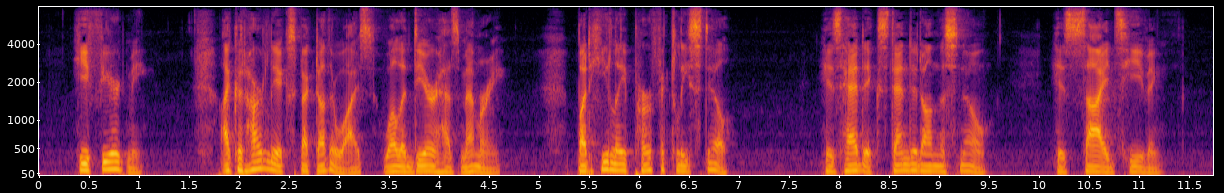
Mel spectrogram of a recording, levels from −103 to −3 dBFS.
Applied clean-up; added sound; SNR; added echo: none; none; none; none.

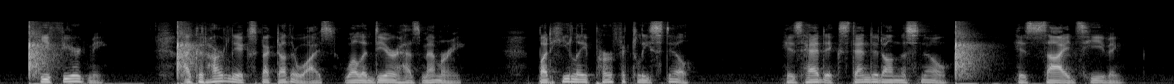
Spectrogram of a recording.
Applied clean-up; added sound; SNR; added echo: none; Clapping; 3 dB; none.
